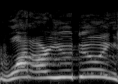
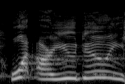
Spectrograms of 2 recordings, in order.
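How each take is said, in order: First: "What are you doing?" higher and louder, each word drawn out; louder demanding bride. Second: A slow, higher, puzzled "What are you doing?"; puzzled bride. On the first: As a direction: lean in and demand it, alarmed. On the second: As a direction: ask it slowly, half awake and confused. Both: Retold or imitated. She got close and said.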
